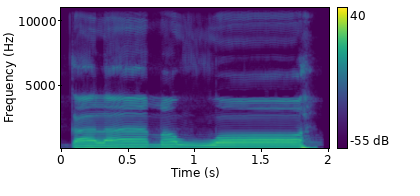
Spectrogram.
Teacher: lam jalalah yang didahului fathah dibaca tafkim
